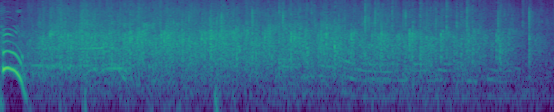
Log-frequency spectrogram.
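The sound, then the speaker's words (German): Applause for a preacher at a church conference: a full crowd claps strongly and steadily for several seconds after a brief opening tone, then tapers off at the end. “Wir werden jetzt Janet Angela hören. Sie predigt uns das Wort. Und ja, gib dir doch mal einen kräftigen Applaus.”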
